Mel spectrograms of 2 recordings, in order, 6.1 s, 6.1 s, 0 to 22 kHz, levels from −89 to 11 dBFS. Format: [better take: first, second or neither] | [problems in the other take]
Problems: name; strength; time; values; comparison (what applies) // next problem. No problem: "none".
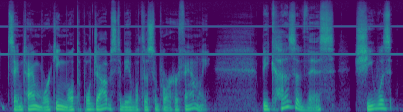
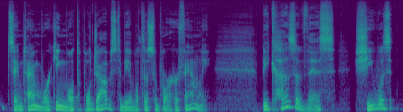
second | high-pitched whine; noticeable; throughout; 3 kHz, 15 dB below the speech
